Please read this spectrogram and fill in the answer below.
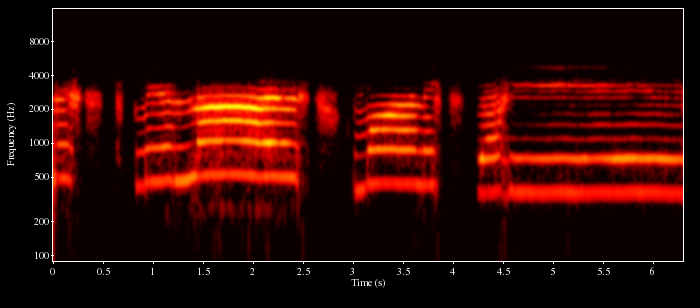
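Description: A young child's high voice reciting the Quran in a qari's drawn-out melodic style. Two rising phrases come first, then, about four seconds in, a long note held steady for about two seconds.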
